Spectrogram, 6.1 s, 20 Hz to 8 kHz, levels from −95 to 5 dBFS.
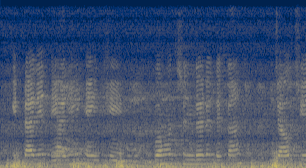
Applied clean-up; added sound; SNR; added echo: none; none; none; reverberation time 2.2 s.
